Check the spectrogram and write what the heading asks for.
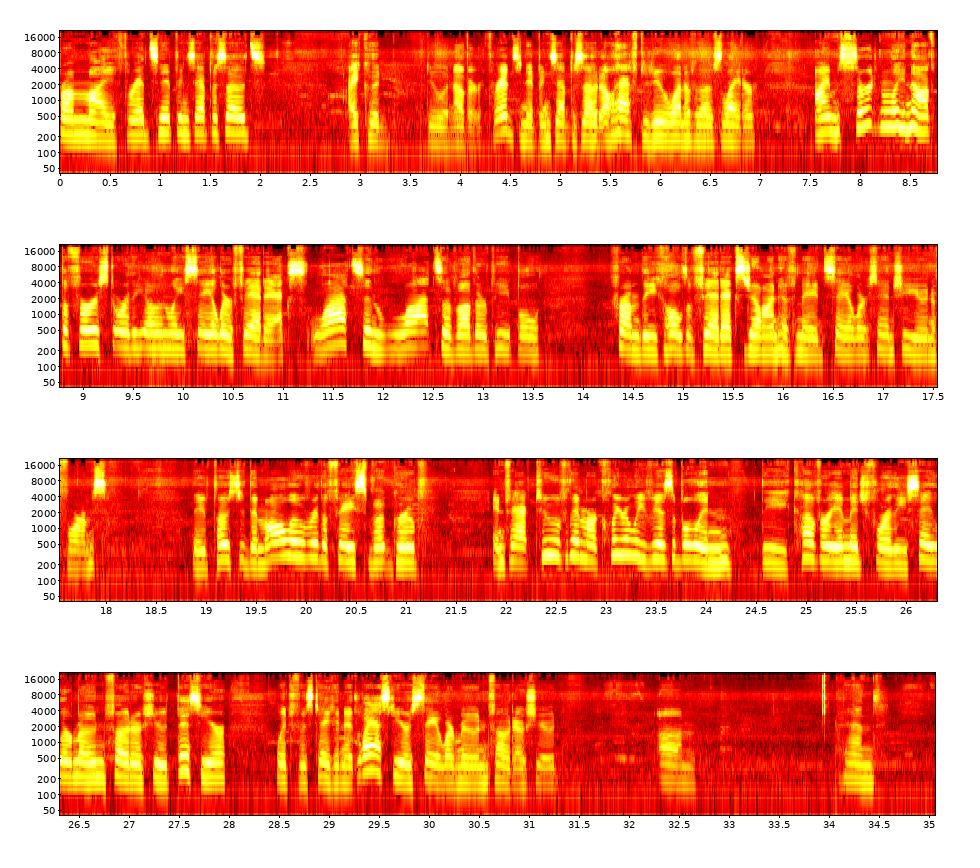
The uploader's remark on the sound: Here’s a live update from the airport in Omaha! No music in this episode.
